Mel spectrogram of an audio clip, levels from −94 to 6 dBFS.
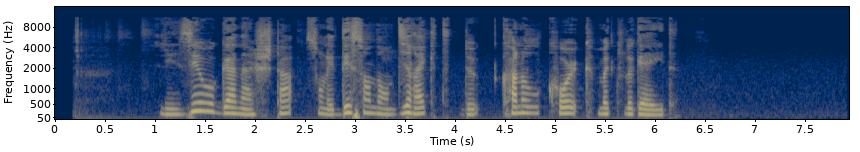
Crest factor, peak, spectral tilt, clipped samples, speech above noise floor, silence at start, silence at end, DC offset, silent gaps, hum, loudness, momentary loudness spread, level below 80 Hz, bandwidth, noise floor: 22 dB; -6 dBFS; -4.5 dB/octave; under 0.1%; 42 dB; 0.2 s; 1.75 s; under 0.1%; none; none; -27 LUFS; 13 LU; -54 dBFS; 11.5 kHz; -69 dBFS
